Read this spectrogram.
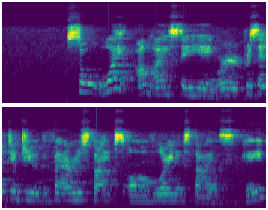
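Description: A young woman speaks calmly through a microphone, as on an online call.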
